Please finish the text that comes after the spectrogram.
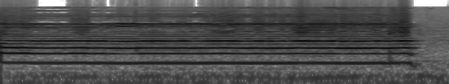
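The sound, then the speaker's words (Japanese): A voice imitates the steam whistle of a large ship leaving port, with one long, loud, steady note held for about four seconds, then cut off abruptly. No other talking is heard. “何がわかるんこれ実は、この汽笛の音や長さ普段するディープキスの長さや回数を表してるんだとか”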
